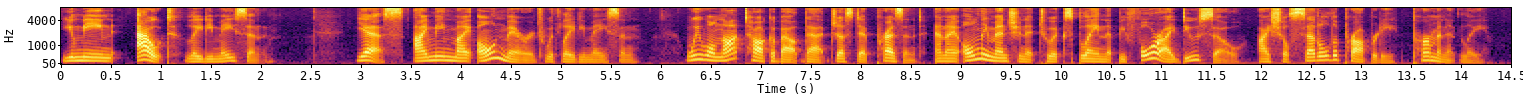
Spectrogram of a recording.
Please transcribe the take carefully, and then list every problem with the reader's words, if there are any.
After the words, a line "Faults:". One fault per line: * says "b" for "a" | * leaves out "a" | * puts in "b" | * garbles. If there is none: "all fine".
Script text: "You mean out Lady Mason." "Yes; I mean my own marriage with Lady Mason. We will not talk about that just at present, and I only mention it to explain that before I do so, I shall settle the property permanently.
"You mean out Lady Mason." "Yes; I mean my own marriage with Lady Mason. We will not talk about that just at present, and I only mention it to explain that before I do so, I shall settle the property permanently.
Faults:
all fine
